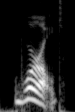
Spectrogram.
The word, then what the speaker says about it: world: Word number 9, world. This one's small but tricky. Some learners add an extra sound between were and erled, but it's just one smooth sound, world.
